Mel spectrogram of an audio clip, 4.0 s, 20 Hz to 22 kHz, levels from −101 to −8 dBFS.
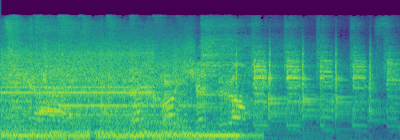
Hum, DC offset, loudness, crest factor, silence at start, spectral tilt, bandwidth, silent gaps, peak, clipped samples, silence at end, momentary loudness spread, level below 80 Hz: none; under 0.1%; -18 LUFS; 16 dB; 0 s; -3 dB/octave; 14 kHz; none; -4 dBFS; under 0.1%; 0 s; 8 LU; -40 dBFS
